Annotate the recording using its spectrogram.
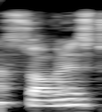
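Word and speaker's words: chauvinist: और mail शोविनिस्ट का मतलब, देखिए इसका प्रोनाउंसिएशन ध्यान रखना, शोविनिस्ट होगा।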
